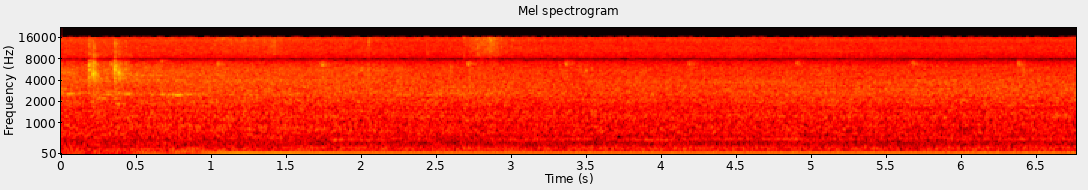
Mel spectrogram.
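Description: A pickup truck engine idles with a low rumble.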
